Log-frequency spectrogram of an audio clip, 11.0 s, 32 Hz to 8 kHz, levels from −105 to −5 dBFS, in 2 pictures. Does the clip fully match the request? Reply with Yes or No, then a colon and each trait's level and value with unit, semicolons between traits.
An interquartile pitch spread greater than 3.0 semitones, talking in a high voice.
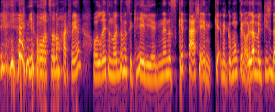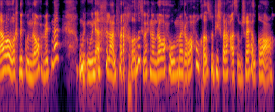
Yes: average, 3.7 semitones; high, 210 Hz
